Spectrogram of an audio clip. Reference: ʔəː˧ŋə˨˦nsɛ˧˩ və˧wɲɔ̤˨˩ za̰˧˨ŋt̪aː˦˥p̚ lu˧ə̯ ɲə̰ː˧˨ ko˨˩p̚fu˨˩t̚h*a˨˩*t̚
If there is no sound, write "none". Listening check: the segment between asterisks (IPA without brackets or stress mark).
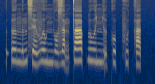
a˨˩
